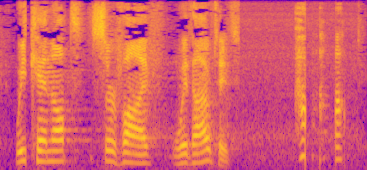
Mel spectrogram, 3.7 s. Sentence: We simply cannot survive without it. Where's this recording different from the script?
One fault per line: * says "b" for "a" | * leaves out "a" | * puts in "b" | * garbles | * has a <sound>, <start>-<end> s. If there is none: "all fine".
* leaves out "simply"
* has a laugh, 3.0-3.5 s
